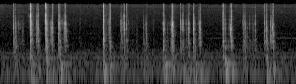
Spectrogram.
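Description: Fingertips rapidly tap the hollow keycaps on the number pad of a black plastic desktop computer keyboard. Quick, bright plastic clicks come in short bursts, each dying away almost instantly, with little low end beneath them.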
